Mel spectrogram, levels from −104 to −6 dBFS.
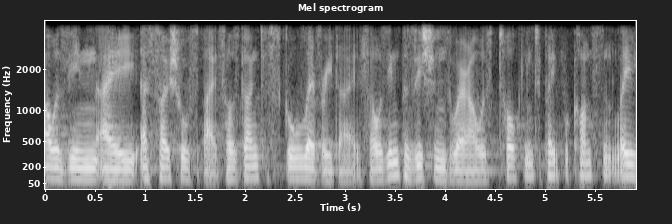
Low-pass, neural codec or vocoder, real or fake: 3.6 kHz; none; real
